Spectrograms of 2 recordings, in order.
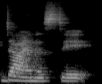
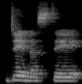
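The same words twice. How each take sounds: First: It is said in an American accent. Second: It is said in a British accent. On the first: "with American English" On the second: "in British English"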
